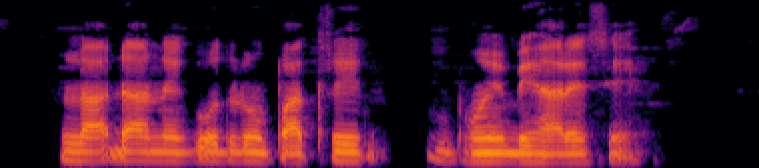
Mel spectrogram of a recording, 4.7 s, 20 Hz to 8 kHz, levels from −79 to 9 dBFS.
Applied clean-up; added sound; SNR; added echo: none; none; none; none.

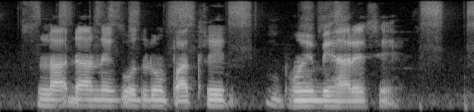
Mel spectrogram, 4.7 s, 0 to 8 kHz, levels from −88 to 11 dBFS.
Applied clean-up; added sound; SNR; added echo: none; Writing; 15 dB; none.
